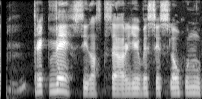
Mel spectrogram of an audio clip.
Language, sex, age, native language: Icelandic, male, 13, Polish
